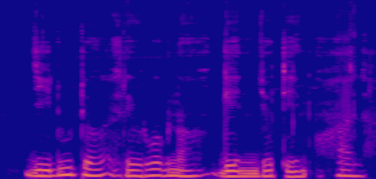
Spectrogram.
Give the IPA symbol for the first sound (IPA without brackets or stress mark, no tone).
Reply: d͡ʒ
